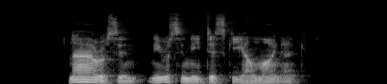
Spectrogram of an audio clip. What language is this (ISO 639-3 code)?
cor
